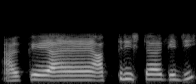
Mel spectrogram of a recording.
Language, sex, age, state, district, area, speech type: Bengali, female, 18-30, West Bengal, Alipurduar, rural, conversation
